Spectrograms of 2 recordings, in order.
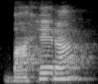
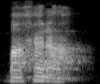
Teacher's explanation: Instead of Shua, you just add a Patah. That is A.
